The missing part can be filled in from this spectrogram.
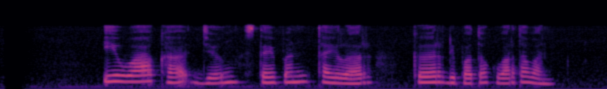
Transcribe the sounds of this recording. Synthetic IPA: ʔiwakʰad͡ʒɨŋst̪ɛfənt̪ajlər | kɨrdipɔt̪ɔkuwart̪awan

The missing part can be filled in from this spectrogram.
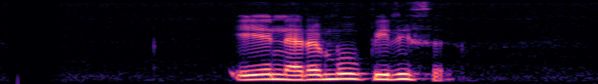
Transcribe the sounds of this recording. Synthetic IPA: eːnæɾəmbupiɾisə

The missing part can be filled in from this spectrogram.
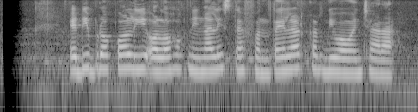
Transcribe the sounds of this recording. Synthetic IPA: ʔɛdibɾɔkɔliɔlɔɦɔk̚niŋalist̪ɛfənt̪ajlərkɨrdiwawaɲt͡ʃaɾa

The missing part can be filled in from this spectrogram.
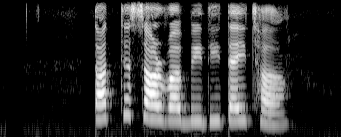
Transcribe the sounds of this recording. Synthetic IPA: t̪ʌt̪jʌsʌrbʌbid̪ʱit̪ʌjt͡sʰʌ

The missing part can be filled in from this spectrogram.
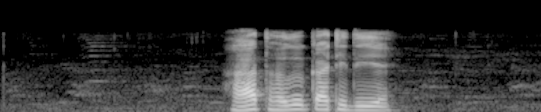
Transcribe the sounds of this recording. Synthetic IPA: hat̪ɦʌɾukaʈʰid̪ije

